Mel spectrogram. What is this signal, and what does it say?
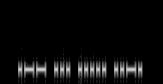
Morse code, heard as a keyed tone, about 40 wpm, 700 Hz. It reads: WS5F
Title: USA Call Signs - 4 Characters - 2x Character Spacing - 40wpm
